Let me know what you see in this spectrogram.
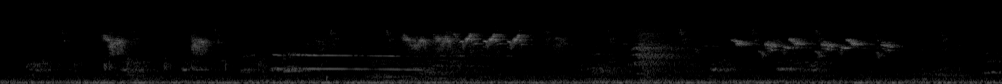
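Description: Birds chirping: quick runs of short notes about four seconds in and again about seven seconds in, and one longer held call about three seconds in, over a low steady hum.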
